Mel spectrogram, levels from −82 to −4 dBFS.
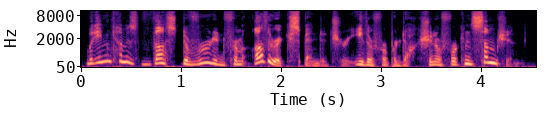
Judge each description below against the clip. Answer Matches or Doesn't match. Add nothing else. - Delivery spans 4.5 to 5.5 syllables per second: Doesn't match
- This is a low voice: Doesn't match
